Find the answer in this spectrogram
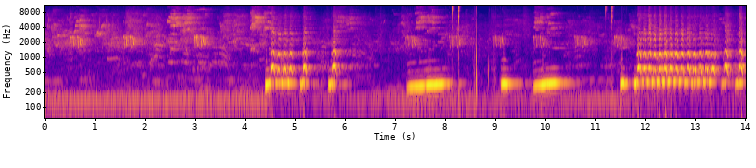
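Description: A siamang gives loud, harmonic barking whoops in short bursts, ending in a sustained ringing cry.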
